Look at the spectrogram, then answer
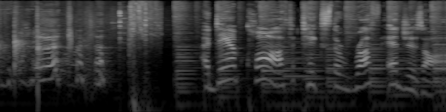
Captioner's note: applause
